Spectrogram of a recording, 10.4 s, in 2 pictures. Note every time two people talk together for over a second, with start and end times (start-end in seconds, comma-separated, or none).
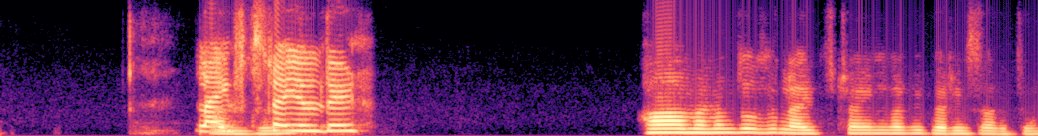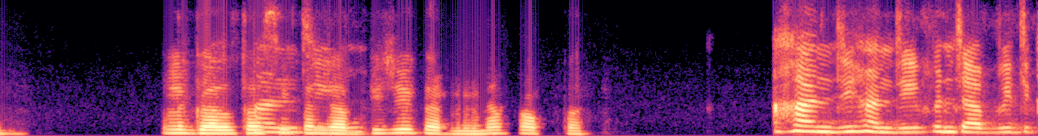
none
